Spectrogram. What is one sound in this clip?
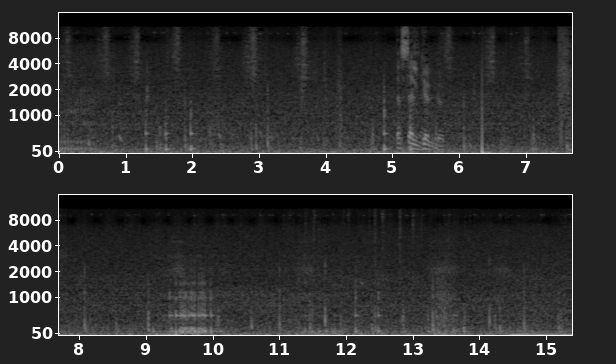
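Footsteps thud on wooden floorboards and stairs.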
